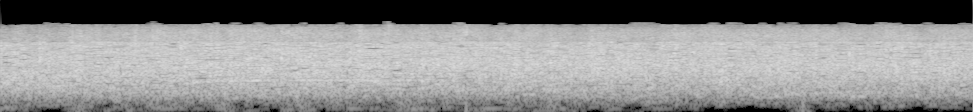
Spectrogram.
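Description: Large audience applauding steadily after a stand-up punchline.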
